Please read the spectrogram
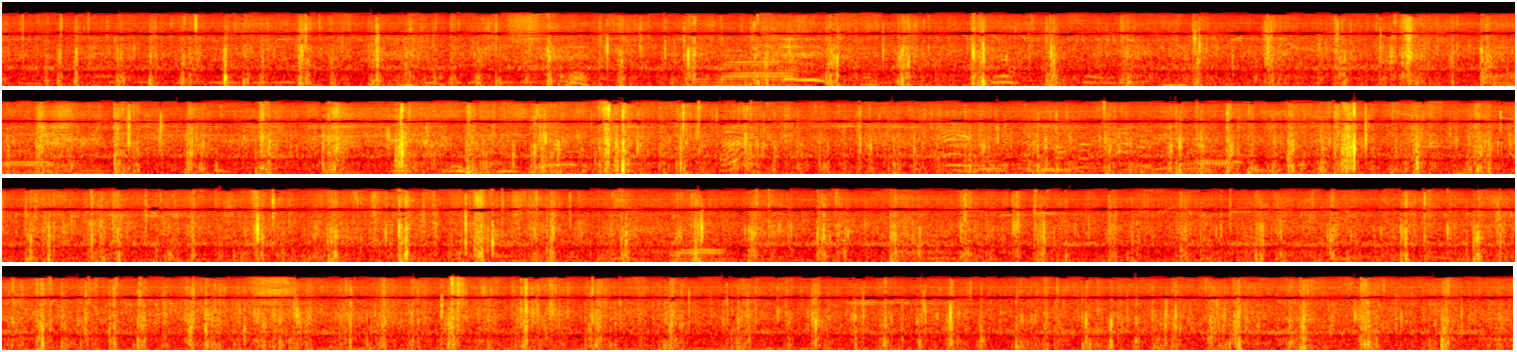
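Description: Running footsteps on a dirt forest trail covered in dry leaves: many quick footfalls all through, with short snatches of runners' voices.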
